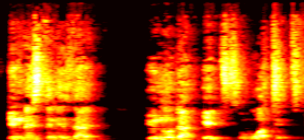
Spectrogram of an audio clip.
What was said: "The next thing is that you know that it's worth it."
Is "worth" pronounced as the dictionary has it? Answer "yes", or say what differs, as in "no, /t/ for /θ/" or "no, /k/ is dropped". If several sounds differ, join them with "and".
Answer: no, /t/ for /θ/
